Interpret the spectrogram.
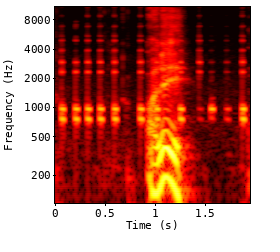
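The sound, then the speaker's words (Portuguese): A rapid series of sharp ticking clicks, like a spinning roulette wheel, slows gradually as it winds down, with a brief spoken exclamation cutting in partway through. “Quando você escutar o barulhinho da roleta, você automaticamente vai esquecer qualquer outra necessidade da sua vida e focar aqui no que interessa.”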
